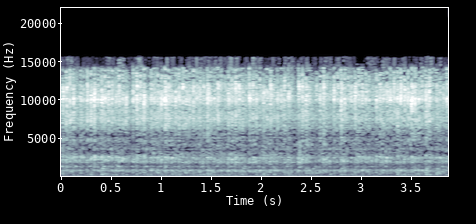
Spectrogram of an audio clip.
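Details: Opel Meriva, cold engine at idle: irregular light crackle about two a second over low uneven idle; occurs only when cold or at very low revs; cause unclear.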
